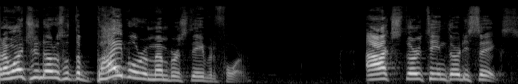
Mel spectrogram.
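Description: With lively intonation and an animated tone, a man speaks at a moderate pace in an extremely high voice, in a very clean recording with a silent background. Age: 30s. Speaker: pastor. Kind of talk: sermon. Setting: church.

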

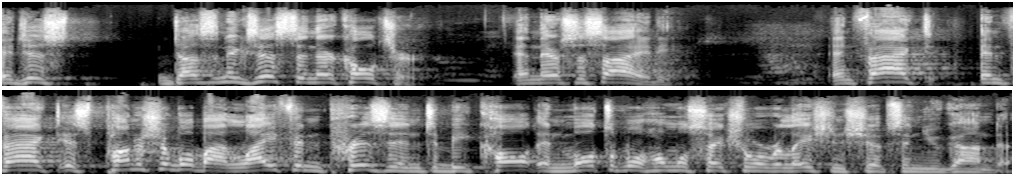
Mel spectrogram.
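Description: A man's high voice with a Southern US accent, fairly quick in pace, with ordinary pitch variation. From US South, Memphis, Tennessee. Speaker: Baptist pastor. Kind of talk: sermon.

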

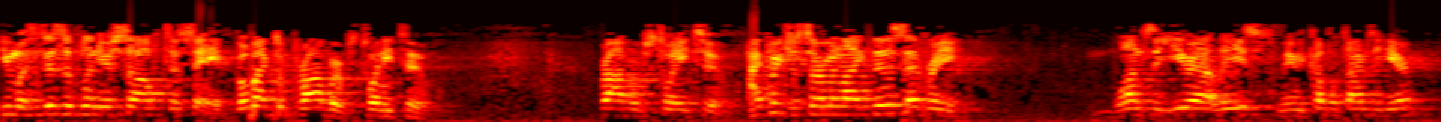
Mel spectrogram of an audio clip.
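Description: Over noticeable background noise and audible room echo, a man with a high voice speaks at a fairly quick pace with fairly even intonation and long, frequent pauses. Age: 20s. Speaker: pastor. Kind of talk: sermon.

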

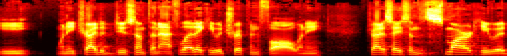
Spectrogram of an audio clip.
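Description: The reading voice is unforced, with ordinary pitch variation, and the background is quiet.

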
